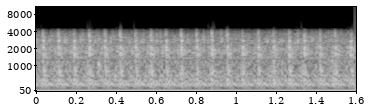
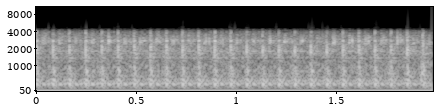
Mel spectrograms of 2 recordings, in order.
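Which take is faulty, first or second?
first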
